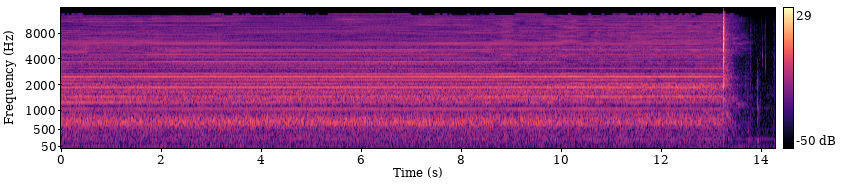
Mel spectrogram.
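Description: An embossing heat tool blows hot air steadily over clear embossing powder to melt it: a rush of air with a fan whine made of several steady high tones. Near the end there is a click, and the sound quickly winds down.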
